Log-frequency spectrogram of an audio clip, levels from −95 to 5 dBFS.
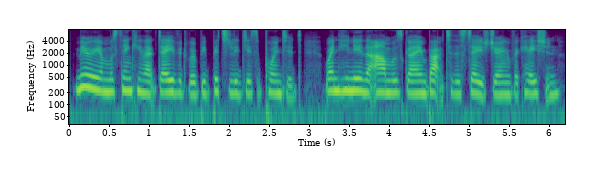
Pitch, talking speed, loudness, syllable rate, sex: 205 Hz, 215 wpm, -20 LUFS, 6.1 syllables/s, female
